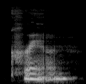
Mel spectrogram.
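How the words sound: Said with a non-West Coast regional accent. "And I would say them"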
